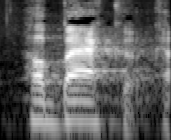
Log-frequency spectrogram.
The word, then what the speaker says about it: Habakkuk: Now, this is possibly the most mispronounced book in all of the Bible, Habakkuk.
